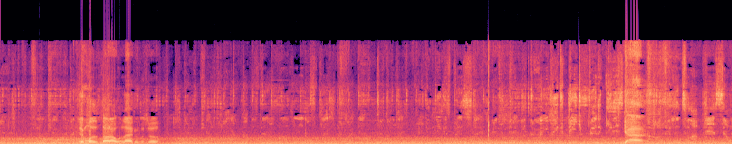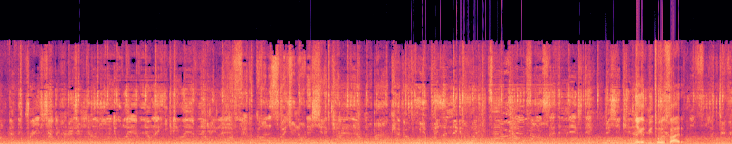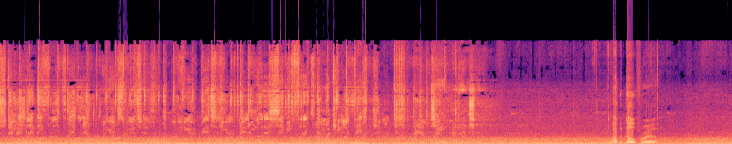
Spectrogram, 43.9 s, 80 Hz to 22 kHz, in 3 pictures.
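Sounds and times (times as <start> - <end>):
music with vocals and heavy bass: 0.0 - 42.5
car rumble: 0.0 - 43.9.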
